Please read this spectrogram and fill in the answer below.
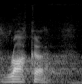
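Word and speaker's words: Raca: It's pronounced raka.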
